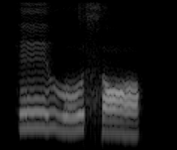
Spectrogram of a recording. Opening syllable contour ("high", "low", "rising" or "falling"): high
